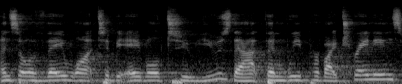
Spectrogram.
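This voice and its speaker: Noticeable background noise surrounds a woman speaking. She moves at a fairly quick pace with fairly even intonation. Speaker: education service district presenter. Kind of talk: presentation to school board. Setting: school board meeting.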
